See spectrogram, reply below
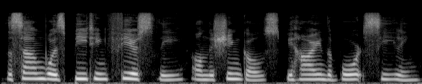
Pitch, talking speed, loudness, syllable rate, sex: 230 Hz, 170 wpm, -17 LUFS, 4.5 syllables/s, female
